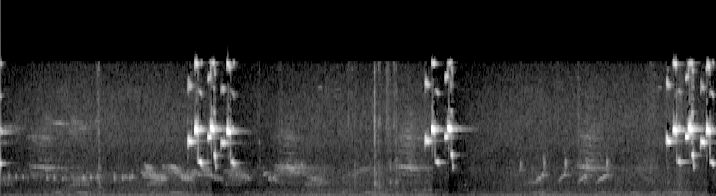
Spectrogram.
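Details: Young Cuban grassquit, bred in captivity and five months old, delivering its loud, clear 'silva australiano' song with a trill copied from a 'silva cristina' tutor. Brief high, piercing note clusters repeat roughly every three and a half seconds over soft lower chirping.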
